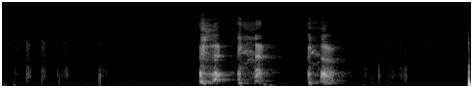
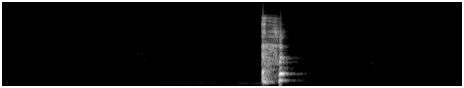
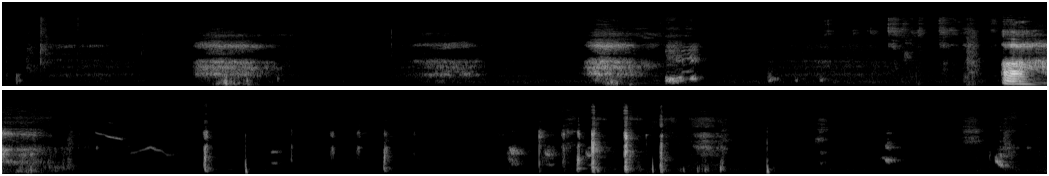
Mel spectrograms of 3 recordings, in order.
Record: three_cough_length: 4.7 s
three_cough_amplitude: 32768
three_cough_signal_mean_std_ratio: 0.19
cough_length: 4.6 s
cough_amplitude: 32768
cough_signal_mean_std_ratio: 0.15
exhalation_length: 20.9 s
exhalation_amplitude: 29348
exhalation_signal_mean_std_ratio: 0.2
survey_phase: beta (2021-08-13 to 2022-03-07)
age: 65+
gender: Male
wearing_mask: 'No'
symptom_cough_any: true
symptom_runny_or_blocked_nose: true
symptom_headache: true
symptom_onset: 8 days
smoker_status: Ex-smoker
respiratory_condition_asthma: false
respiratory_condition_other: false
recruitment_source: REACT
submission_delay: 3 days
covid_test_result: Negative
covid_test_method: RT-qPCR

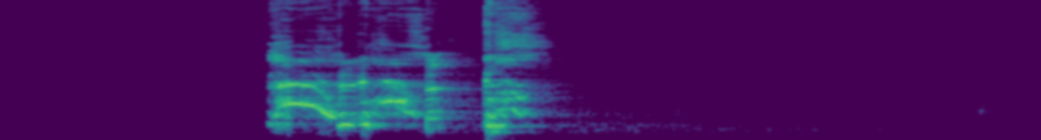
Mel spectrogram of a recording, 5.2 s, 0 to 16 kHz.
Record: cough_length: 5.2 s
cough_amplitude: 28159
cough_signal_mean_std_ratio: 0.36
survey_phase: beta (2021-08-13 to 2022-03-07)
age: 65+
gender: Male
wearing_mask: 'No'
symptom_cough_any: true
symptom_runny_or_blocked_nose: true
symptom_fatigue: true
symptom_change_to_sense_of_smell_or_taste: true
symptom_onset: 4 days
smoker_status: Never smoked
respiratory_condition_asthma: false
respiratory_condition_other: false
recruitment_source: Test and Trace
submission_delay: 2 days
covid_test_result: Positive
covid_test_method: ePCR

